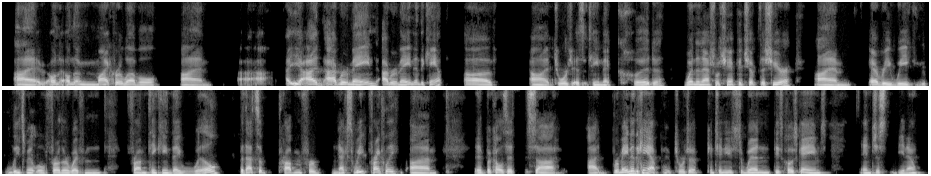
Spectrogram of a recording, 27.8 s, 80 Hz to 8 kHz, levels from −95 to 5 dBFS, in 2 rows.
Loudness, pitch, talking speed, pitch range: -19 LUFS, 125 Hz, 165 wpm, 115-145 Hz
